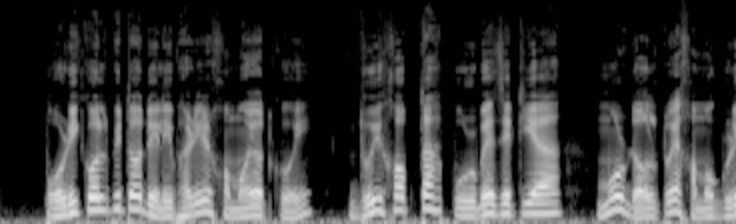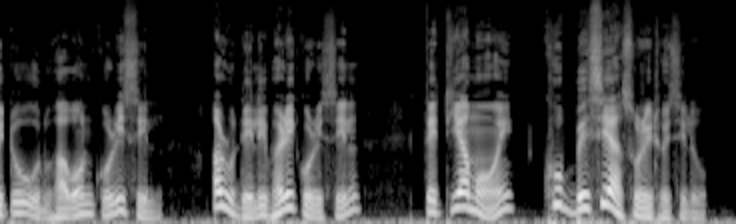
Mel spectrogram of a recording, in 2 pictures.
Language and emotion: Assamese, surprised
